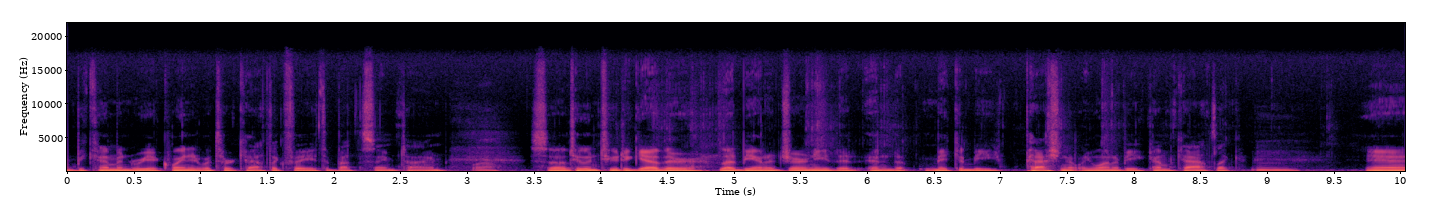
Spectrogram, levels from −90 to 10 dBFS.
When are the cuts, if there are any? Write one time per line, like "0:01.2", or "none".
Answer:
0:03.8
0:04.9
